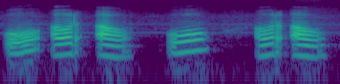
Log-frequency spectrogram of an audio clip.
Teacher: ओ और औ कंठ और ओष्ठ से बोले जाते हैं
